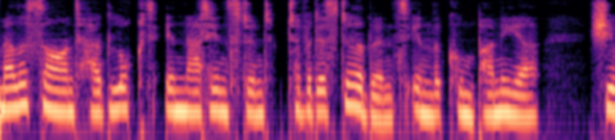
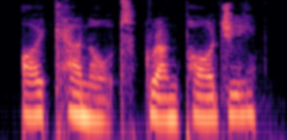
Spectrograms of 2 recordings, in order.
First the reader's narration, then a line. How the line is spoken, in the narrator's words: he said quietly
